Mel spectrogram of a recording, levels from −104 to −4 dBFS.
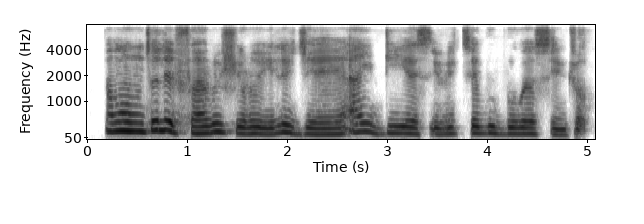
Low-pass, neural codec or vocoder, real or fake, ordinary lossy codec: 7.2 kHz; codec, 44.1 kHz, 2.6 kbps, SNAC; fake; none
